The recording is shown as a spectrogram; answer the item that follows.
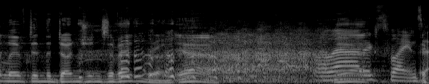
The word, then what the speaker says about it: Edinburgh: We went to Edinburgh.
